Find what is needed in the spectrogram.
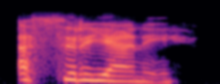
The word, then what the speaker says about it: Assiryani: It is Assiryani.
